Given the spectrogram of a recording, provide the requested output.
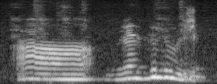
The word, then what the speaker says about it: resolution: There is a suffix there, yes, and hence the stress is on. Lu. So resolution, it's going to be on the penultimate syllable, which is the syllable right before the suffix.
